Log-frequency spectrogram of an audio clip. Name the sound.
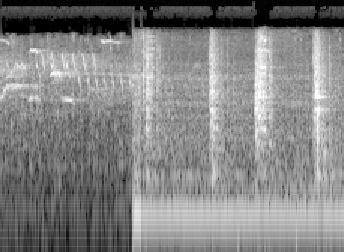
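hammering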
